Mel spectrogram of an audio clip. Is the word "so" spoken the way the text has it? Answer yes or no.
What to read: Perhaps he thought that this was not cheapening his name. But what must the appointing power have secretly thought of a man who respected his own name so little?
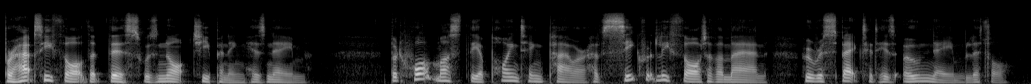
no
